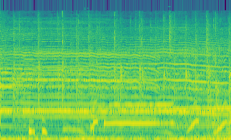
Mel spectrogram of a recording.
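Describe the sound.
A game show studio audience cheers to welcome a contestant on a Monday, with loud, sustained whoops, shouts and cheering over a continuous tonal background, the crowd noise staying dense from start to finish.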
